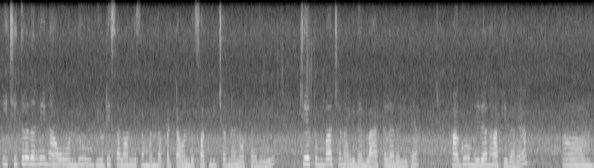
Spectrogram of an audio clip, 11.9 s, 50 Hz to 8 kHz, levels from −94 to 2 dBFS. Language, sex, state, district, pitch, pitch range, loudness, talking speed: Kannada, male, Karnataka, Bellary, 250 Hz, 235-265 Hz, -18 LUFS, 110 wpm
